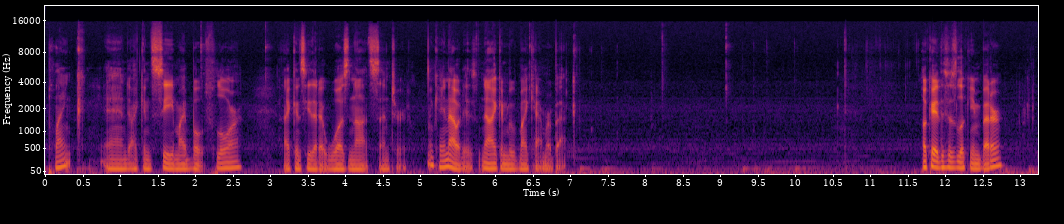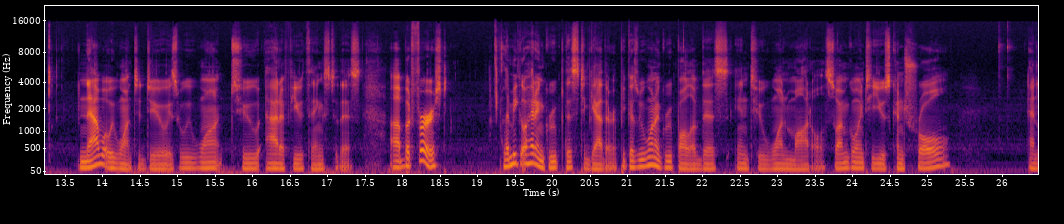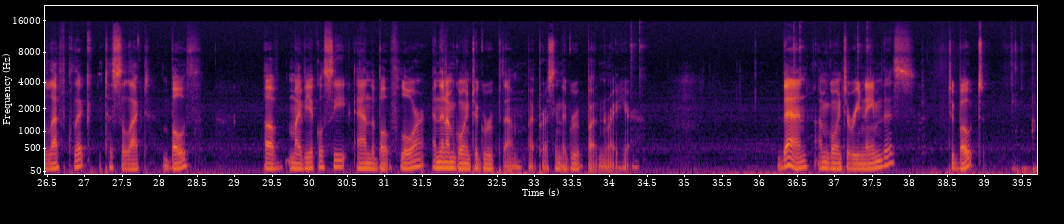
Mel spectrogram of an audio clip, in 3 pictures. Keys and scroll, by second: 7.0-9.7 typing, 39.6 typing.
